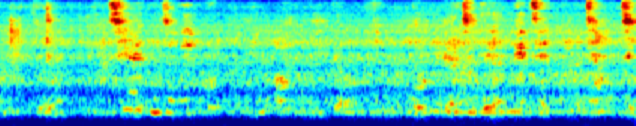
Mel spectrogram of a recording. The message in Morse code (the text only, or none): none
